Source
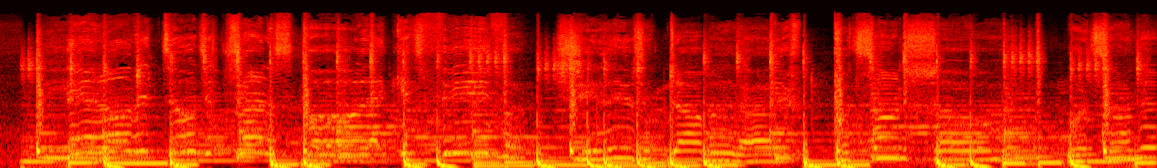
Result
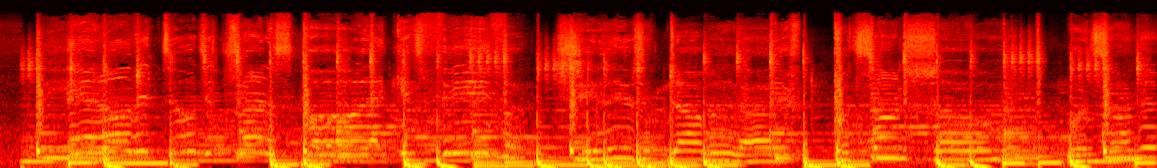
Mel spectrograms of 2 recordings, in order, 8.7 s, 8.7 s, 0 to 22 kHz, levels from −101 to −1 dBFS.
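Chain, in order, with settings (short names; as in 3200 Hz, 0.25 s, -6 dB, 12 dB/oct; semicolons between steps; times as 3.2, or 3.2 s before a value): 1.24–1.97 compressor 2:1, threshold -35 dBFS, peak gain reduction 5 dB; gain +2 dB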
